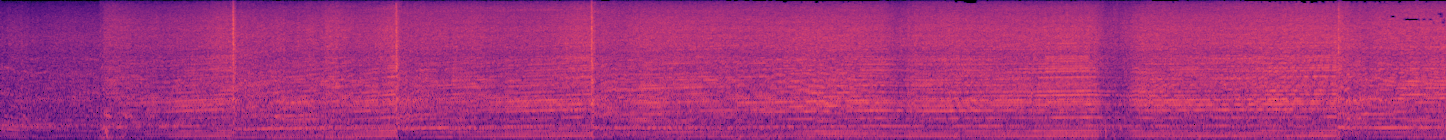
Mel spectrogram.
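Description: A racing car's gears shift with sharp clicks.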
